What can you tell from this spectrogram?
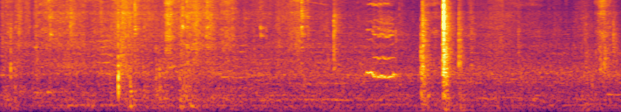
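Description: A Chihuahua in a wire crate gives one short, wavering whine a little past halfway, amid scattered clicks and knocks, the sharpest just after the whine.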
